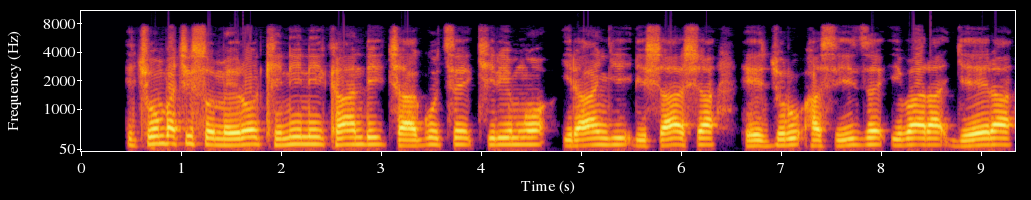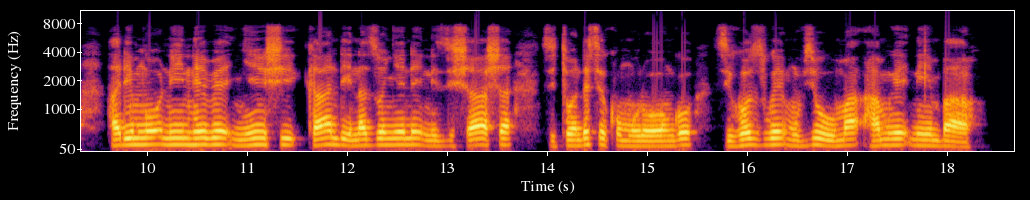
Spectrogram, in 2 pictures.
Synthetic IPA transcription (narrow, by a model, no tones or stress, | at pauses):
it͡ʃuːmbat͡ʃiso̞me̞ɾo̞kʰininikʰaːndit͡ʃaːɡut͡se̞kʰiɾimŋo̞ | iɾaːɲɟiɾiʃaːʃa | he̞ːd͡ʒuɾuhasize̞ʔiβaɾaɟe̞ːɾa | haɾimŋo̞niːn̥he̞βe̞ɲiːnʃikʰaːndinazo̞ɲe̞ne̞niziʃaːʃa | z̥itʰo̞ːnde̞t͡se̞kumuɾo̞ːŋɡo̞ | z̥ihozɡwe̞muvjuːmahamŋe̞niːmbaːho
